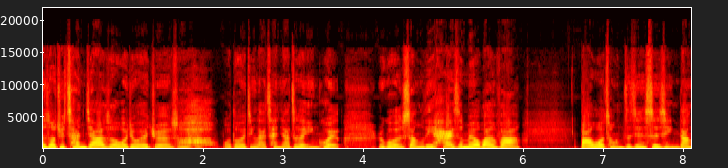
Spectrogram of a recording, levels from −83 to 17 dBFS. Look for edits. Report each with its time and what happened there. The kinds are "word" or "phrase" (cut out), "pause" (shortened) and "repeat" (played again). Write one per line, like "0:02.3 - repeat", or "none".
none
